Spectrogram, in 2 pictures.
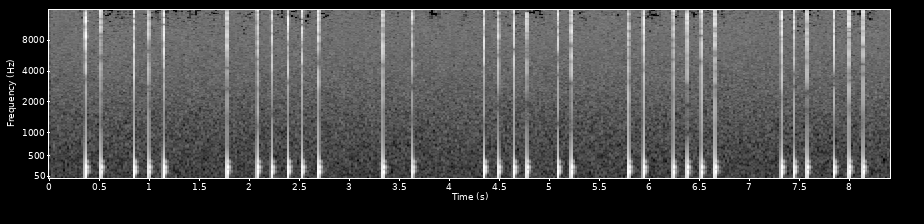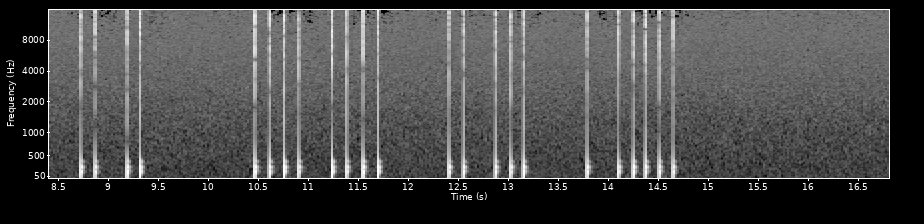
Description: Tap code, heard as knocks on wood, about 7 knocks a second. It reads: HEARING THE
